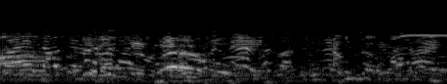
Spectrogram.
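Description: Indistinct chatter of several people talking at once, their voices overlapping with no clear words.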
